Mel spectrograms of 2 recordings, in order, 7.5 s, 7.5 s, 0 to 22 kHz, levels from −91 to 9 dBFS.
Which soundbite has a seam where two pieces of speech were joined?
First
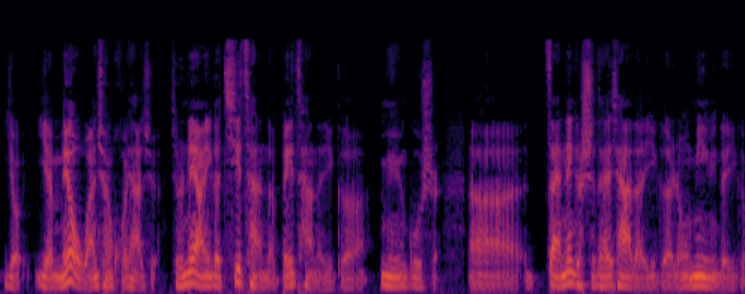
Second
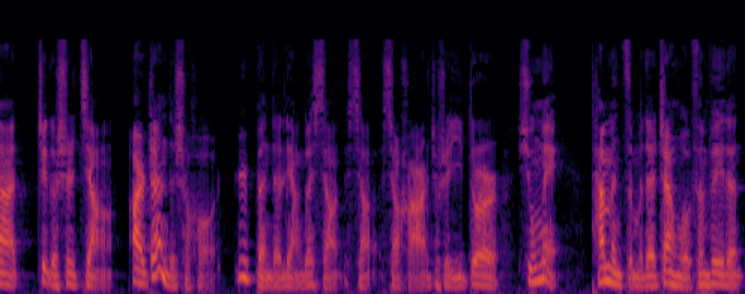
first; 2 cuts; at 1.6 s, 4.6 s

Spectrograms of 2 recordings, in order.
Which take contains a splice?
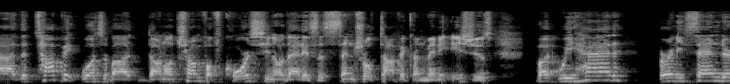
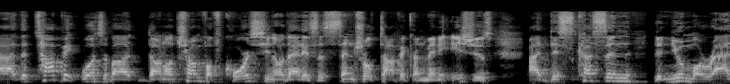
second; 1 cut; at 5.2 s

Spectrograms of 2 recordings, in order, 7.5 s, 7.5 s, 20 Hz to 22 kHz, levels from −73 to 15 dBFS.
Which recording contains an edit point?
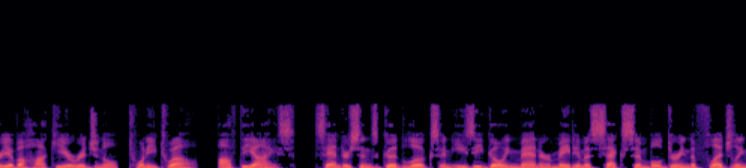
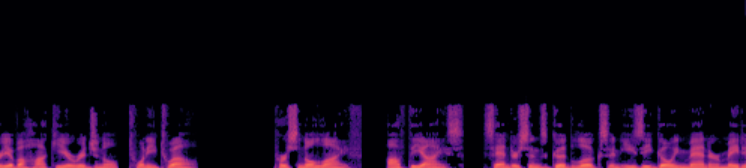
first; 1 cut; at 2.1 s

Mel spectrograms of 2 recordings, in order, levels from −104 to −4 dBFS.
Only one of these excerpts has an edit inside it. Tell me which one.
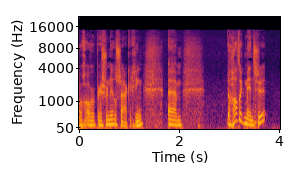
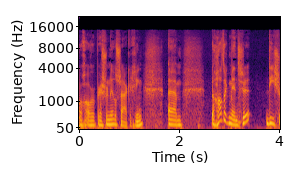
second; 1 cut; at 2.5 s

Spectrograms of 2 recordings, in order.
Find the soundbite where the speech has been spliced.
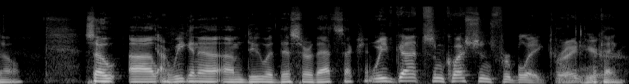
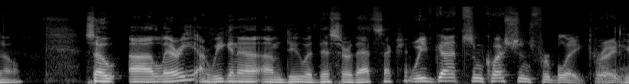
first; 1 cut; at 1.6 s

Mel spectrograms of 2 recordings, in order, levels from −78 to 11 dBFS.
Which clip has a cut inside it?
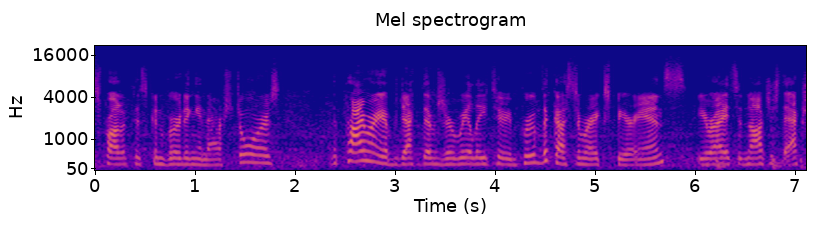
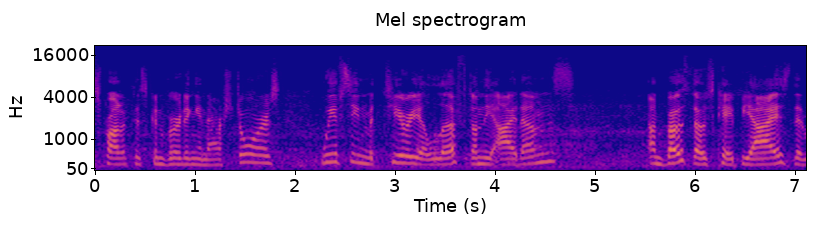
first; 2 cuts; at 2.2 s, 6.0 s

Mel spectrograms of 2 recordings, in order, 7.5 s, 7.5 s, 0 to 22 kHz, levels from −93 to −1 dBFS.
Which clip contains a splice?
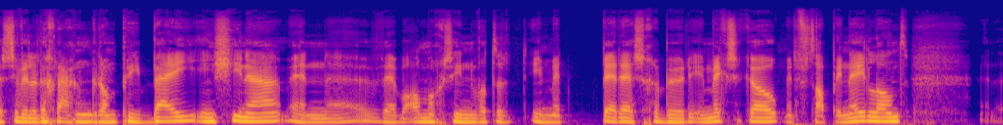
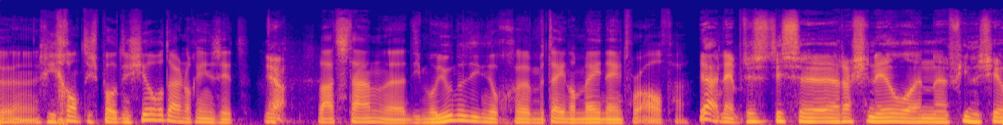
second; 1 cut; at 4.7 s

